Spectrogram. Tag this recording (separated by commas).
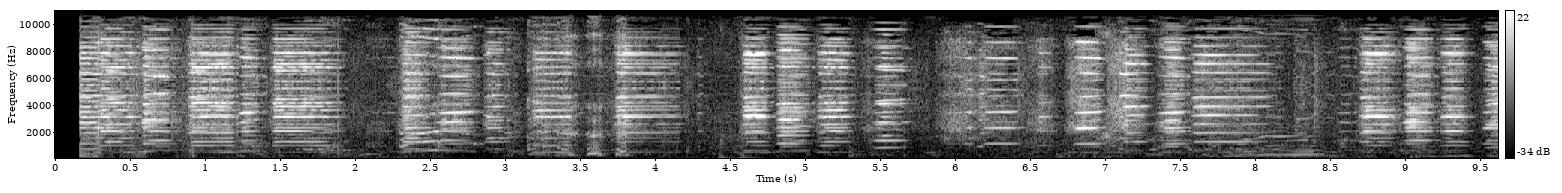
playing harmonica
